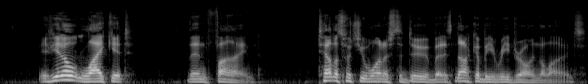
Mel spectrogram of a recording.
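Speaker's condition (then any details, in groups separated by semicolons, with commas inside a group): No condition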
